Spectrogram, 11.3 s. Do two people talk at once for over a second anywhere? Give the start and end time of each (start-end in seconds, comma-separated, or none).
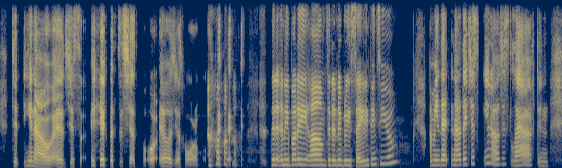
none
